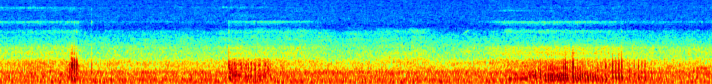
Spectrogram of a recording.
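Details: Infant snoring: soft, rattly snores with each breath, about three breaths, over steady room hum.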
